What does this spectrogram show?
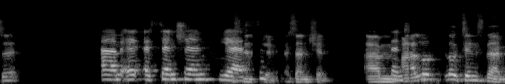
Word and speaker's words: Ascension: to pronounce it, Ascension, is that how I pronounce it? Ascension, yes.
